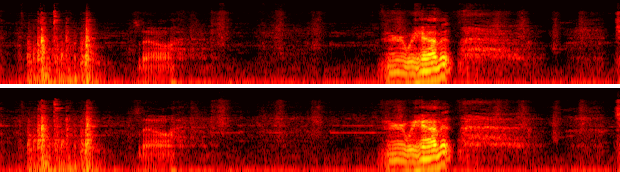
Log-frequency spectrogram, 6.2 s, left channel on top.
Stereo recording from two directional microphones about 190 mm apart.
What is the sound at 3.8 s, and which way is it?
Speech, 45° left (ahead or behind).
